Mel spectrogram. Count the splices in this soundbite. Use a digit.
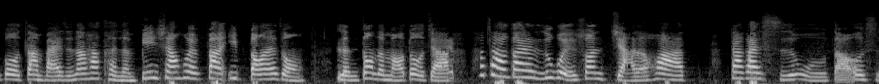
1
